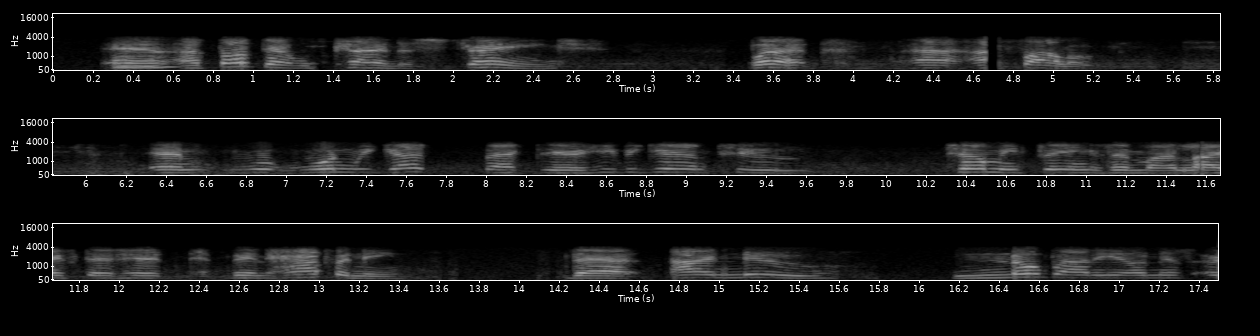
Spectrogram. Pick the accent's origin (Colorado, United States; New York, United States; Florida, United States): Colorado, United States; Denver; But then I have a childhood friend who I grew up with in Denver, Colorado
